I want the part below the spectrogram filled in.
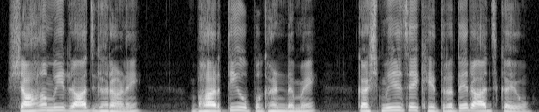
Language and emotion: Sindhi, neutral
